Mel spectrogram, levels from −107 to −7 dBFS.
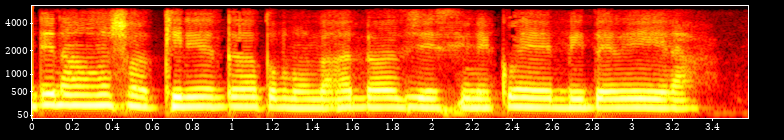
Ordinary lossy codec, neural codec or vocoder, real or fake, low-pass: AAC, 32 kbps; codec, 24 kHz, 0.9 kbps, WavTokenizer, medium music audio release; fake; 5.4 kHz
